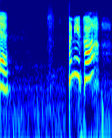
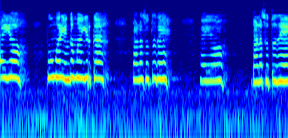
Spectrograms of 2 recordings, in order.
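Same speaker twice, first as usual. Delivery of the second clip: faint; 8 dB quieter than usual. Acted. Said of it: "எனக்கு தலை சுத்துற மாதிரி இருக்கே".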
